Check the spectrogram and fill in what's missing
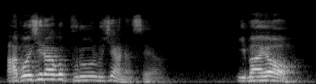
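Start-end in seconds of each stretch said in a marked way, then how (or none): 2.3-3.0 a curt, louder "이봐요" to his father; disrespectful son addressing father; rude call to father. Retold or imitated. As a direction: call him out without respect. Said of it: "이렇게 부른 겁니다".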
